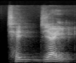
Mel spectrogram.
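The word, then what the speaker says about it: छिज्जइ: गाथा क्रमांक 36 उच्चारण छिज्जाई आधा ज पूरा ज छिज्जई छिज्जाई तिल तिल मितम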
